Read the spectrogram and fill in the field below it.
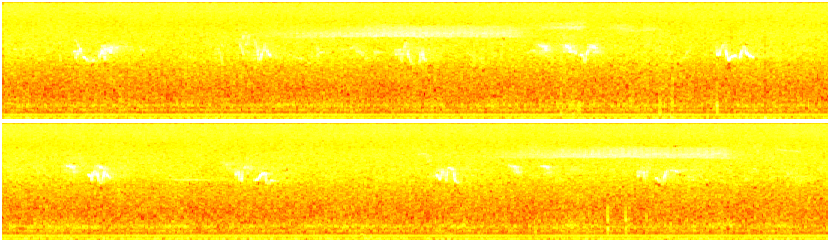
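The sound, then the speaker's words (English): Calls of a crossbill sitting in the top of an oak tree: short, sharp, high chips repeated in loose irregular bursts throughout, fairly faint, over a steady low hum and background hiss, with a thin higher trill drifting in twice. “I'm way up on my way down with these four newly caught birds, and I hear a crossbill sitting in the top of this oak tree.”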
